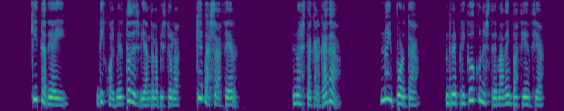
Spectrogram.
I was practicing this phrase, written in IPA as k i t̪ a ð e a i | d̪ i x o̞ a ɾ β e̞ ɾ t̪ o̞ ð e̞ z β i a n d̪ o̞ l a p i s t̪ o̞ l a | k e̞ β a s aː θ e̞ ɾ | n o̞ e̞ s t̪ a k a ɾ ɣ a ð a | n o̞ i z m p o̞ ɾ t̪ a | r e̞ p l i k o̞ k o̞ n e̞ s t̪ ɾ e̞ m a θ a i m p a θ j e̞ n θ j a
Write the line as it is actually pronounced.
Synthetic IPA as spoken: k i t̪ a ð e a i | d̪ i x o̞ a l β e̞ ɾ t̪ o̞ ð e̞ z β i a n d̪ o̞ l a p i s t̪ o̞ l a | k e̞ β a s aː θ e̞ ɾ | n o̞ e̞ s t̪ a k a ɾ ɣ a ð a | n o̞ i m p o̞ ɾ t̪ a | r e̞ p l i k o̞ k o̞ n e̞ s t̪ ɾ e̞ m a ð a i m p a θ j e̞ n θ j a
